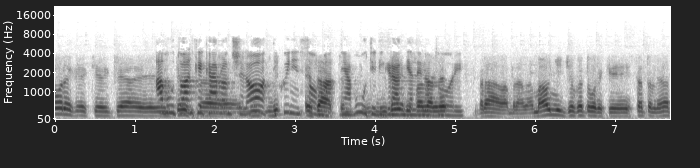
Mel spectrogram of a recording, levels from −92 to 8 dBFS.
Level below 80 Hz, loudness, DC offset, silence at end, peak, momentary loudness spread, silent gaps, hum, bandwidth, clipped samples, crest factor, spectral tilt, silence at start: -60 dBFS; -21 LUFS; under 0.1%; 0 s; -2 dBFS; 8 LU; none; none; 7.2 kHz; under 0.1%; 18 dB; -7 dB/octave; 0 s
